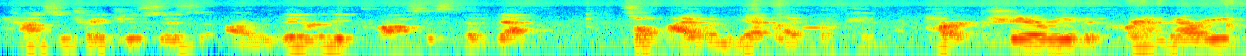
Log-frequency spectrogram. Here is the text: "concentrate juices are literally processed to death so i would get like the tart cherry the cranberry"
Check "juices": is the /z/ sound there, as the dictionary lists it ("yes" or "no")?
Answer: yes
